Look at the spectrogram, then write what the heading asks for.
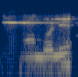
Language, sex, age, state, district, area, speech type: Urdu, male, 18-30, Bihar, Khagaria, rural, conversation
